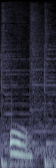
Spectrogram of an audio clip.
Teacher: Pada huruf U, posisi lidah terletak pada bagian belakang. Bentuk mulut bundar, kemudian tertutup.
